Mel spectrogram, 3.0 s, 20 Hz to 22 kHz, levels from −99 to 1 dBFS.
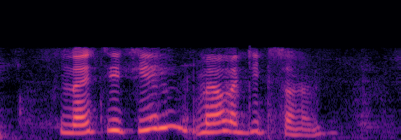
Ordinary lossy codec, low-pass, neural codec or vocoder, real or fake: AAC, 32 kbps; 5.4 kHz; codec, 44.1 kHz, 3.4 kbps, Pupu-Codec; fake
